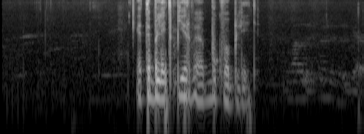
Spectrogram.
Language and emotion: Russian, angry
